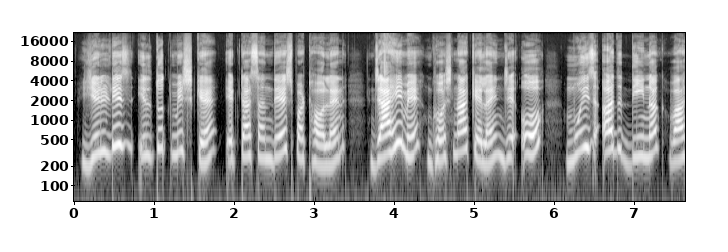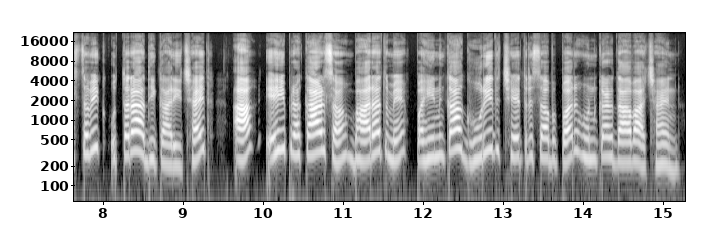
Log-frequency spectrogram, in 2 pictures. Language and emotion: Maithili, neutral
